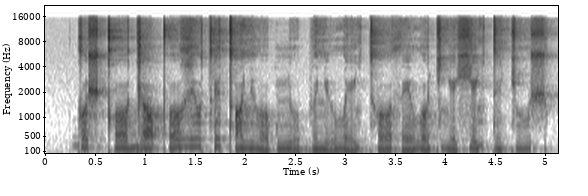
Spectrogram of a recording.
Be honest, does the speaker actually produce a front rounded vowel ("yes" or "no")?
no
